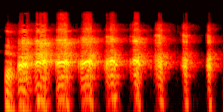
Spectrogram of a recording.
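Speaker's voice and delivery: loud amused laugh. Real, not acted. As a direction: laugh out at the joke. Laughs at own joke.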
